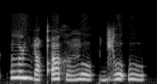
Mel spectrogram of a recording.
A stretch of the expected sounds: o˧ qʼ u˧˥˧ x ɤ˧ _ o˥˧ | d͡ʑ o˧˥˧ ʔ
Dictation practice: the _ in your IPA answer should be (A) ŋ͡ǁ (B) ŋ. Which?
B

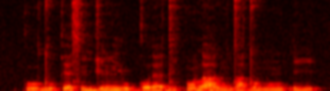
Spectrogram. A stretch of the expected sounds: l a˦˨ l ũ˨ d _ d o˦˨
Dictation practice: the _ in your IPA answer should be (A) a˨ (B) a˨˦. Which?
B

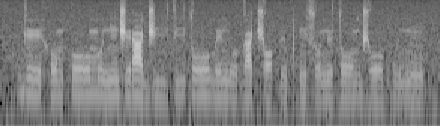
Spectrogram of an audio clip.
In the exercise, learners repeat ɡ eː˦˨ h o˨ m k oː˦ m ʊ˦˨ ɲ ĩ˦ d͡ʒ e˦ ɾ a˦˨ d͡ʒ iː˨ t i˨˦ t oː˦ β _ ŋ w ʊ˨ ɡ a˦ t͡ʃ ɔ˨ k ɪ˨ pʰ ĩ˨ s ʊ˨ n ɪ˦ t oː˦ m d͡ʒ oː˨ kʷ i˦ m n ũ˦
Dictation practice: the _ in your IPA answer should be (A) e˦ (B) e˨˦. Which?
A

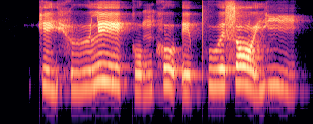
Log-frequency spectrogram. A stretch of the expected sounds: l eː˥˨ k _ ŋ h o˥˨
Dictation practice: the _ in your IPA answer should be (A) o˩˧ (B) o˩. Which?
A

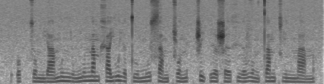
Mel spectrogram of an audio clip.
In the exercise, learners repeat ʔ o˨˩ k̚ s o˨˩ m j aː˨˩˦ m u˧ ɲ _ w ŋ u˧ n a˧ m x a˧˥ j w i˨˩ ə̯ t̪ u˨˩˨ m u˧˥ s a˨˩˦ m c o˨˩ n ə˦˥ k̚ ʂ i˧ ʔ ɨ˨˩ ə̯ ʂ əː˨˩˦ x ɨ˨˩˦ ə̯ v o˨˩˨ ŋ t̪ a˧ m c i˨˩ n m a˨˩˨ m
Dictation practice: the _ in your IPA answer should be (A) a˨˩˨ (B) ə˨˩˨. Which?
B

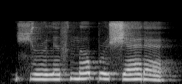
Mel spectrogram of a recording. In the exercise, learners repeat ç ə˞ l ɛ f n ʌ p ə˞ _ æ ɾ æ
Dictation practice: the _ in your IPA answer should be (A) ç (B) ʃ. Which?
B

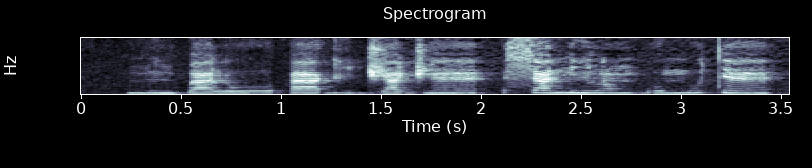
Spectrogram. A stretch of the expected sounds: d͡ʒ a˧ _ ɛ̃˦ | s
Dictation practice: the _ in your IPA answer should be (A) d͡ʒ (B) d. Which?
A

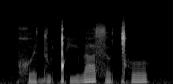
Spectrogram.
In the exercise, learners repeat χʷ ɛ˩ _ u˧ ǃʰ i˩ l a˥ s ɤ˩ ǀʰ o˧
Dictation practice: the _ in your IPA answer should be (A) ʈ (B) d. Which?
B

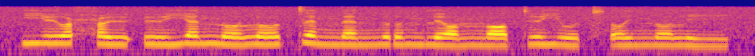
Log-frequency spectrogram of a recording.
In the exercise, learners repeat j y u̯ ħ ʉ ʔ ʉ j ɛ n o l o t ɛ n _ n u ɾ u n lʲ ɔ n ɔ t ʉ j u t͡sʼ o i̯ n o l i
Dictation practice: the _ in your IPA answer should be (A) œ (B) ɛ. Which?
B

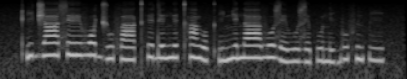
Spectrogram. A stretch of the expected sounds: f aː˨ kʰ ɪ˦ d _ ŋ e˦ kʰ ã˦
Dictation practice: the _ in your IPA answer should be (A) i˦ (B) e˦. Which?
B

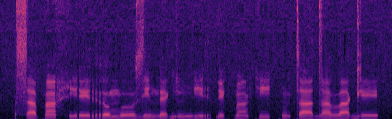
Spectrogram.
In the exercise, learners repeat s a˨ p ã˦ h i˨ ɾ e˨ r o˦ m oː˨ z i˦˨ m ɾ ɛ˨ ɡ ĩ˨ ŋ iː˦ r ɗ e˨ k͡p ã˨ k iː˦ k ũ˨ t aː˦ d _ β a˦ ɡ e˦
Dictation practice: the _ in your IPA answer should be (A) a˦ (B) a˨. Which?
A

